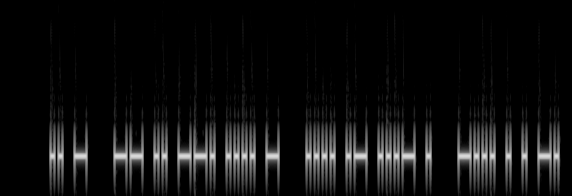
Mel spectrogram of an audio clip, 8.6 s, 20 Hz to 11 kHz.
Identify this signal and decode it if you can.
Morse code, heard as a keyed tone, about 20 wpm, 700 Hz. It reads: IT MIGHT HAVE BEEN
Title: Sentences from Top 1000 Words - Review Part 3 - 20wpm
